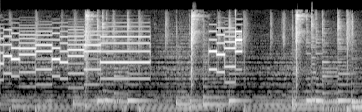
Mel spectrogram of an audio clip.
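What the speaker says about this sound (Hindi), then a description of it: "अभिजीत का फोन" A mobile phone ringtone plays a bright, repeating electronic melody, loud and close, sounding continuously for several seconds with no talking over it.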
